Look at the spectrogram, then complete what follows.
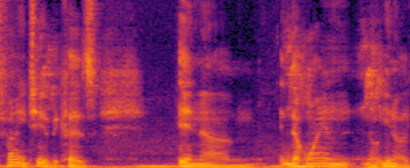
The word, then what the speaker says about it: Hawaii: And it's funny too, because in the Hawaiian, you know, to Hawaiians, right, it's pronounced Hawaii with a V sound, right?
